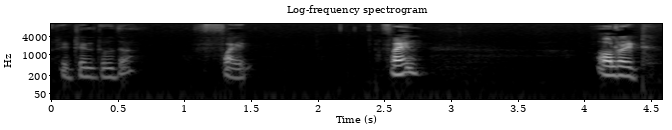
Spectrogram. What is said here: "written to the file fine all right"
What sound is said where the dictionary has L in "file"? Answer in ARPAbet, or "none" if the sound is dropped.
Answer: N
